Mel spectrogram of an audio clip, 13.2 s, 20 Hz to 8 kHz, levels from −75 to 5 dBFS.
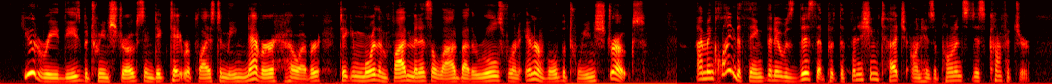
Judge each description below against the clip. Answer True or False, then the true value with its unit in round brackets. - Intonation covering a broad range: False (3.9 semitones)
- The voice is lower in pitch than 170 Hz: True (140 Hz)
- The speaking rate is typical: False (215 wpm)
